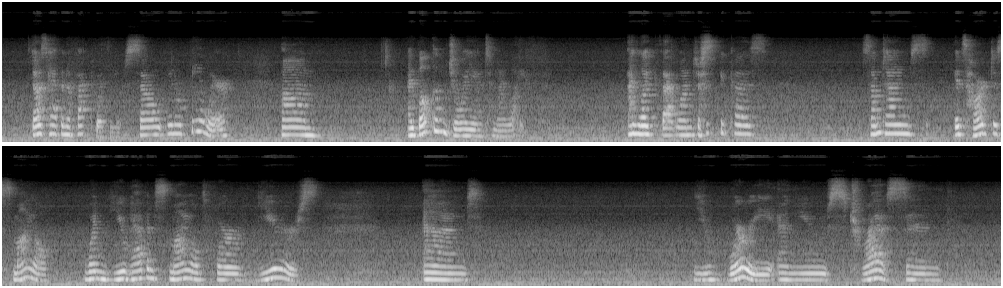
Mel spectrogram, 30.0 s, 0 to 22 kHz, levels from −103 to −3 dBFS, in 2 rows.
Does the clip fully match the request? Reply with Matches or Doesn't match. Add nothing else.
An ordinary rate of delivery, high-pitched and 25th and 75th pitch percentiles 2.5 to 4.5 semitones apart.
Doesn't match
